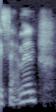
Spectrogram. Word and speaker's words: salmon: I say like salmon. They say the L. I can't say it. I don't know how they say it because I say salmon, but they say salmon, for example.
